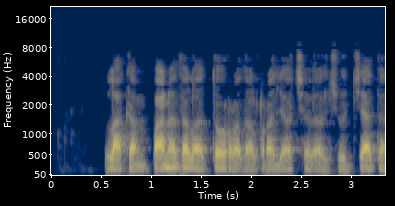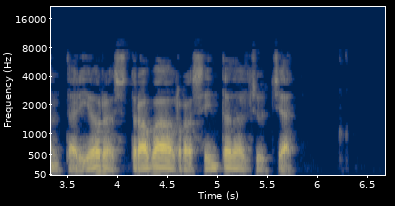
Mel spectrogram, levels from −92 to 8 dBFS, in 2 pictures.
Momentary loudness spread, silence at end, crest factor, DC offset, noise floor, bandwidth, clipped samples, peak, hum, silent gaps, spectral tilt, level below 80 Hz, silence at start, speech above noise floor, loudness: 10 LU; 0.95 s; 18 dB; under 0.1%; -71 dBFS; 7.6 kHz; under 0.1%; -4 dBFS; none; none; -6.5 dB/octave; -66 dBFS; 0.55 s; 51 dB; -21 LUFS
